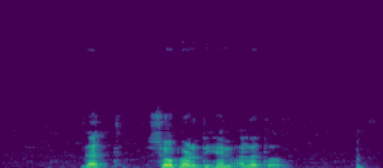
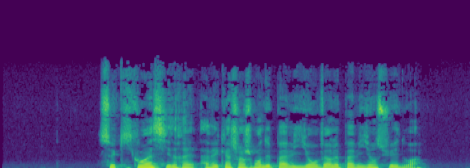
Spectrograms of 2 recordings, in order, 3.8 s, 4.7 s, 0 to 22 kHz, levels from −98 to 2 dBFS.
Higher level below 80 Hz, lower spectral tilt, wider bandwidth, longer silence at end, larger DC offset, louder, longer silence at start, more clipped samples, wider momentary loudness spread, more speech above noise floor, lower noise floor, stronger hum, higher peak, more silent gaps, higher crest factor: second, -74 dBFS vs -52 dBFS; first, -8 dB/octave vs -5.5 dB/octave; second, 7.2 kHz vs 14 kHz; first, 1.05 s vs 0.5 s; neither; second, -28 LUFS vs -17 LUFS; second, 0.8 s vs 1 s; neither; first, 14 LU vs 7 LU; first, 58 dB vs 52 dB; first, -85 dBFS vs -68 dBFS; neither; second, -8 dBFS vs -2 dBFS; neither; first, 22 dB vs 16 dB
